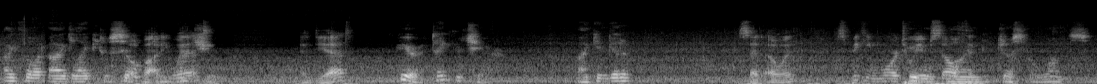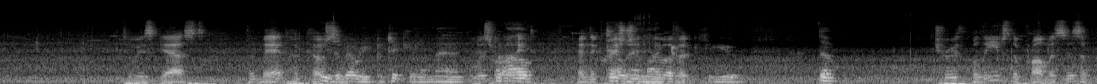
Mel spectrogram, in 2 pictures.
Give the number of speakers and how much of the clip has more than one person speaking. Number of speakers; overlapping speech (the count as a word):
two, about 18%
